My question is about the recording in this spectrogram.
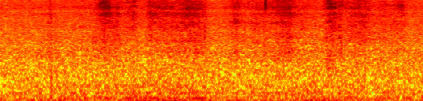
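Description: Near silence with faint rustling and scratching of a crochet hook pulling doubled yarn through stitches.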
